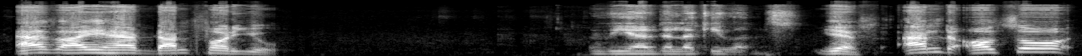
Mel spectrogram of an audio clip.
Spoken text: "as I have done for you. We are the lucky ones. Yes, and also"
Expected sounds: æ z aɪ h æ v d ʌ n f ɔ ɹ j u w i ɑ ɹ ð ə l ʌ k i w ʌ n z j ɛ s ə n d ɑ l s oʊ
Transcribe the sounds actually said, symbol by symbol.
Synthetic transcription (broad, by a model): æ z aɪ h æ v d ʌ n f ɔ ɹ j u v i ɑ ɹ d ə l ʌ k i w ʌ n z j ɛ s ə n d ɑ l s oʊ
